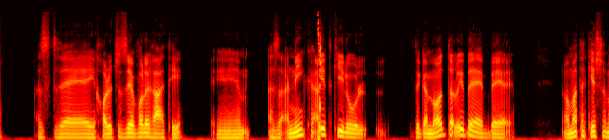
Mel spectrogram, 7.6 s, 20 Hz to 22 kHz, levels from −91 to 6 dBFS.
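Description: At 3.96 to 4.01 s, damaged data in the compressed stream throws the decoder off sync while it hunts for the next frame, leaving a brief glitch in the speech.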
